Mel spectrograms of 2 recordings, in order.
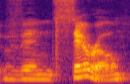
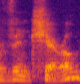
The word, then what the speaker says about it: Vincero: middle of April so this is the vents arrow or vent Cheryl depending on how you want to pronounce it vessel now of course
